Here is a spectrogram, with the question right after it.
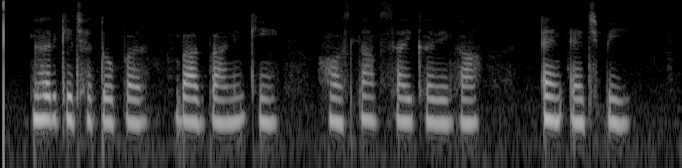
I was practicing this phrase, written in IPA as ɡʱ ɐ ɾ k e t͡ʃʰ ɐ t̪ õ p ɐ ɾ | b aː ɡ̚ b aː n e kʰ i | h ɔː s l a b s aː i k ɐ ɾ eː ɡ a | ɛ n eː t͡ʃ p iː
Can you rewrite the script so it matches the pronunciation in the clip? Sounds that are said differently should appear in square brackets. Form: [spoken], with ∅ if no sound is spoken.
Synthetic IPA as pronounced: ɡʱ ɐ ɾ k e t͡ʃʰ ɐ t̪ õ p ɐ ɾ | b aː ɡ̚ b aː n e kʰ i | h ɔː s l a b s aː i k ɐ ɾ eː ɡ a | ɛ n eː t͡ʃ [b] iː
